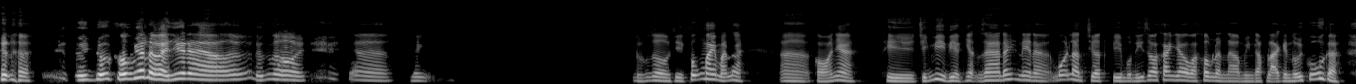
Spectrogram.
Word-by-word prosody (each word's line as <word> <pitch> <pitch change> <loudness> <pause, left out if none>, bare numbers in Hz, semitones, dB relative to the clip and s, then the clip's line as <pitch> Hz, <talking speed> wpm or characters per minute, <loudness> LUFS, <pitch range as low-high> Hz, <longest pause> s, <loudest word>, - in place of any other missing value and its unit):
Nên 230 -2 +6
là 190 -2 0 0.4
mình 205 0 +2
cũng 235 +1 +8
không 245 +2 +7
biết 325 +2 +7
là 275 - +10
phải 210 -3 +8
như 235 - +1
thế 260 - +8
nào. 215 -5 +5
Ừ, 235 +6 -3
đúng 200 +1 -5
rồi, 215 -5 +1 0.4
à, 185 -4 -8 0.2
mình 170 -1 -12 2.0
Đúng 155 +1 -12
rồi, 175 -3 -2
thì 160 -2 -6
cũng 215 +10 -2
may 245 -2 +4
mắn 175 -3 -3
nà 195 -4 -5 0.3
à, 155 -2 -8
có 145 0 -4
nha, 175 -2 -3 0.3
thì 150 -4 -4
chính 165 +5 -7
vì 230 -4 -2
việc 170 -3 -4
nhận 180 - -7
ra 190 +1 0
đấy, 220 +4 -3
nên 200 -3 -4
nà 165 -3 -6
mỗi 220 +1 -4
lần 205 -4 -1
trượt 170 -3 -4
vì 160 - -3
một 155 0 -9
lý 160 - -5
do 195 +1 -2
khác 205 +2 -2
nhau 195 -3 -1
và 165 - -3
không 185 +1 -3
lần 165 -3 -6
nào 145 -1 -6
mình 145 0 -10
gặp 145 +1 -8
lại 140 0 -1
cái 155 - -5
nỗi 165 +4 -3
cũ 245 +6 -1
cả. - - -1
185 Hz, 245 wpm, -23 LUFS, 160-215 Hz, 2.0 s, là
